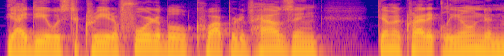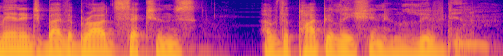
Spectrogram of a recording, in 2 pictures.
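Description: A man hosting a radio show, reading aloud and commenting in a deliberate, emphatic way. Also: mid-range voice. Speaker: radio host.

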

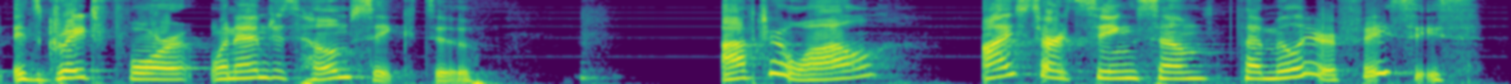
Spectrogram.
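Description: A young woman from the Czech Republic with a Czech accent, doing a stand-up set at a comedy club in a dry, deadpan way. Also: mid-range voice.

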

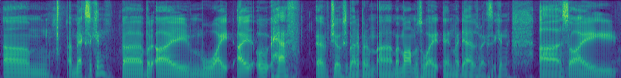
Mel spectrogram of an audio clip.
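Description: A man's voice: low-pitched, unhurried, smooth, no room sound. A man in his thirties from Southern California, chatting casually and self-deprecatingly as a radio guest. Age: 30s.

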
